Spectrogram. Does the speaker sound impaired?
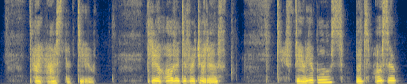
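Yes: muscular dystrophy; BiPAP machine audible while talking.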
